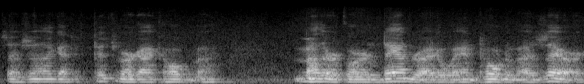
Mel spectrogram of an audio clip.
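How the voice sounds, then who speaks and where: Speaking with a western Pennsylvania accent, a man at a medium pitch keeps a moderate pace amid noticeable background noise and audible room echo. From western Pennsylvania, Armstrong County. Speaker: war veteran. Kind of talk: oral history interview.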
